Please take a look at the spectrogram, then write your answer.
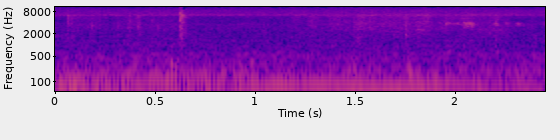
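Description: BMW F30 335i with a turbocharged engine accelerating, heard as a steady low rumble from inside the car with little change over a few seconds and no talking.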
